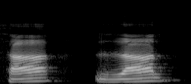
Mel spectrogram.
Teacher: اسی طرح آگے زال ہے، جو سا کا مخرج ہے وہی زال کا مخرج ہے، یعنی اوپر والے دانتوں کی کناروں سے زبان لگے گی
